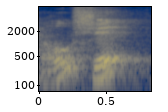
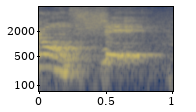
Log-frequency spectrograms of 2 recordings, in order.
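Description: First: Low, subdued retold reaction; muted, winded acknowledgement; still winded. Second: High, hyped-up retold shriek; squealed astonishment, stretched out; energy suddenly changed. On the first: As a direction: say it low and soft, barely up yet. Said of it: "I'm still winded". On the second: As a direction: explode upward in amazed excitement. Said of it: "my energy done changed".

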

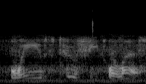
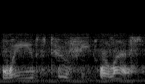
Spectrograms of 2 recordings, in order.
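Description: The two takes are said the same way.

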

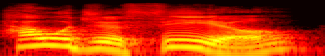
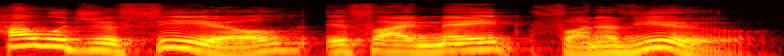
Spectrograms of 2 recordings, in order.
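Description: First: Slow but linked as one chunk; smooth one-breath chunk. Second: Very slow, carefully linked English; slow model reading. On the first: Teacher showing one smooth chunk for learners. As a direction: run the words together smoothly. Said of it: "한 번에 매끄럽게 읽으시고요". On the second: Teacher slowing the phrase to show linking. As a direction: read it slowly for the learners. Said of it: "끊어읽기와 발음을 좀 따져보도록". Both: Shown as a demonstration.

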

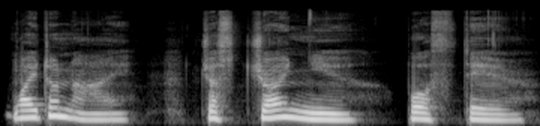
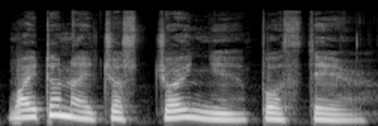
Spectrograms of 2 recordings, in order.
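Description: First: Careful piece-by-piece model reading; slow, chunked demo. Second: Said in the usual way. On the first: Shown as a demonstration. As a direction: break after "Why don't I", then very slowly. Teacher repeats line in slow chunks.

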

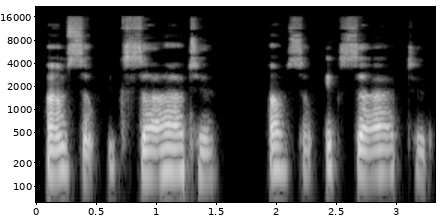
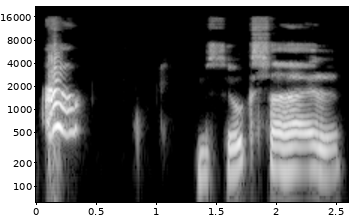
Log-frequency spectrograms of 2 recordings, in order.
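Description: First: Said in the usual way. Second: Drawn-out, louder singsong "I'm so excited"; mock excitement. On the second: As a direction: stretch it slowly like a cheesy song.

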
